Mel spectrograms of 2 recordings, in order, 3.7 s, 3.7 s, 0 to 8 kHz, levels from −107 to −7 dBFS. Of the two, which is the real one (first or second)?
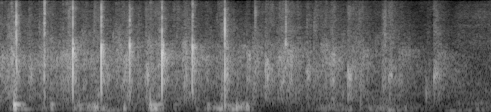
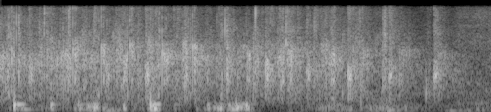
second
